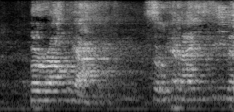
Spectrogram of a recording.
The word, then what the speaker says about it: Barangay: I want to applaud you this morning, the leaders of the village Can I get the pronunciation? Barangay.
